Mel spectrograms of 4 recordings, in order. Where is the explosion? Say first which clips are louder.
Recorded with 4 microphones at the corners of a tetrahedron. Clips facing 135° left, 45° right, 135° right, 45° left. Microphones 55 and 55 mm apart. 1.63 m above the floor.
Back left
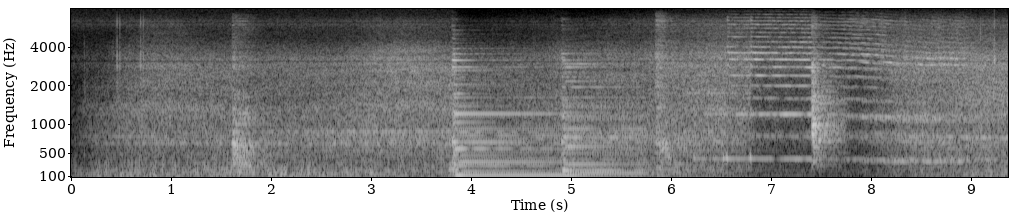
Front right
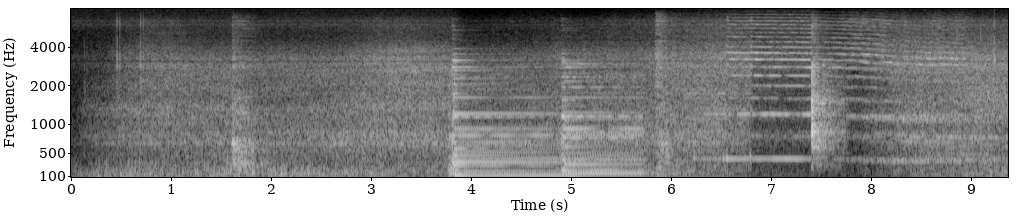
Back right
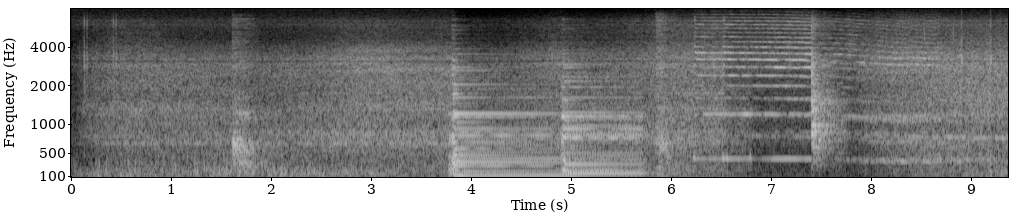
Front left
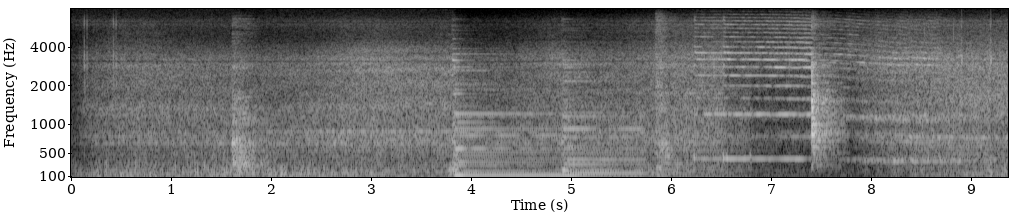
Even, even; 5° left, 2.5 m.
